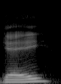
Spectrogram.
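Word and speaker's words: Gueye: whose last name was spelled like g-u-e-y-e but it's pronounced gay and so he's sitting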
